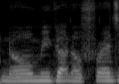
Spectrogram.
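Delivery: slow, simple, broken speech. Retelling a movie scene where the shark character answers: King Shark voice. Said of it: "And he's like".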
